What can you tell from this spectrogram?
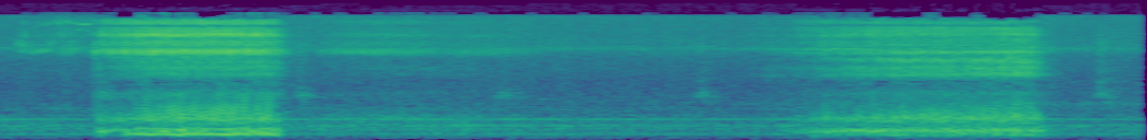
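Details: Bull-breed dog asleep on a person's lap, snoring: two long, low, rattling snores on the in-breath, separated by a quiet pause.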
